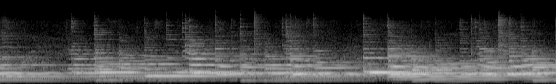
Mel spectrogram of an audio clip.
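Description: Solo harp, plucked: a flowing melody with ringing notes over sustained bass notes, with a stronger attack about seven and a half seconds in.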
